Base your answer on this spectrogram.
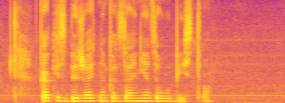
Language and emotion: Russian, neutral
